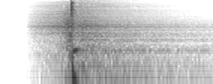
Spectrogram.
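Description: Logo-intro sound effect: a whoosh swelling up to a sharp hit well under a second in, followed by a ringing tail that slowly fades away.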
